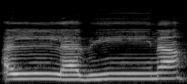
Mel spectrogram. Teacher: لام کو اسی طرح مضبوطی اور قوت کے ساتھ، کیونکہ اس کے اوپر شد ہے، مضبوطی اور قوت کے ساتھ ادا کیا الَّذِينَ، ذال زیر یا دی، یا ساکن سے پہلے والے حرف کے نیچے زیر، اس یا کو 1 الف کے برابر لمبا کریں گے، یہ یا مدہ کہلاتی ہے، جس یا کو لمبا کیا جاتا ہے اس یا کو مدہ کہتے ہیں.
